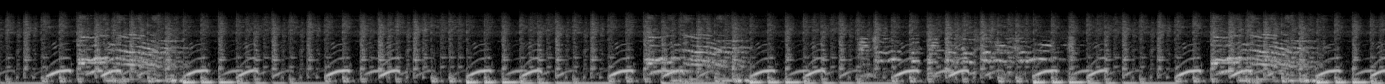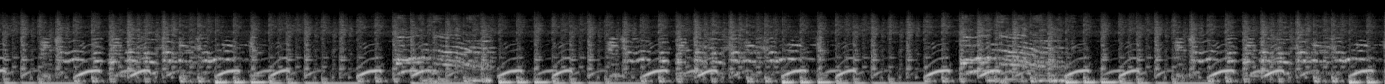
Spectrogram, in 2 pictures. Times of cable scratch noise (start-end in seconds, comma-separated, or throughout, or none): none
